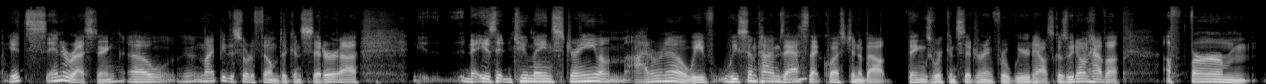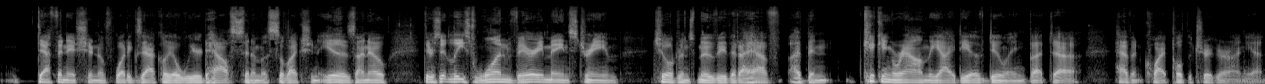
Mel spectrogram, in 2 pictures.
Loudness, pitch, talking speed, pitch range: -18 LUFS, 105 Hz, 190 wpm, 95-125 Hz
